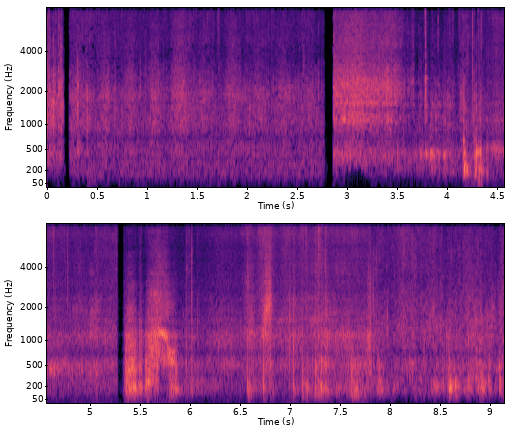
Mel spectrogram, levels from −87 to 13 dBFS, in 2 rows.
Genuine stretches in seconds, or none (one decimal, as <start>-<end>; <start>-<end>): 0.0-4.4; 7.8-9.1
